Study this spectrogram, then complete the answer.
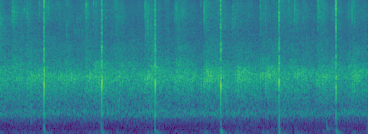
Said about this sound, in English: If you're associated vocationally with our public school schools, either here or beyond, would you please stand? Would you please stand? We want to applaud you. Just stand.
